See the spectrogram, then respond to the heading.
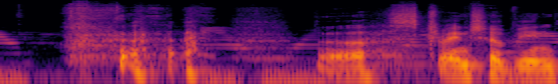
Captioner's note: laughs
